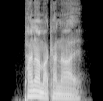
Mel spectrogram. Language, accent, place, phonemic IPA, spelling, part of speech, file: German, Germany, Berlin, /ˈpanamakaˌnaːl/, Panamakanal, proper noun, De-Panamakanal.ogg
- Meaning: Panama Canal (a canal in Panama)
